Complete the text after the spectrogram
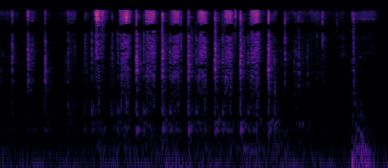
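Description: A spray bottle spritzes.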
